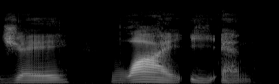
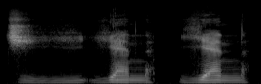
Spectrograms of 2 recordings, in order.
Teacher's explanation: if you pay attention to the word Jen in English you'll notice that there's a y sound in there it almost sounds like you're pronouncing J ye en right G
